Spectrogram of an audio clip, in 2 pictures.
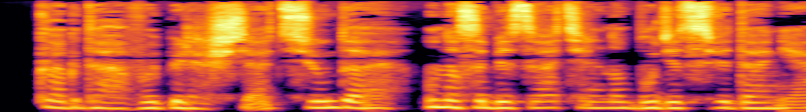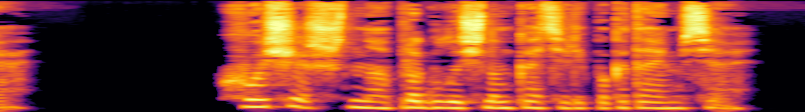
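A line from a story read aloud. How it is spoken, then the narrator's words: Hoarse close whisper. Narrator (Russian): Хрипло прошептал мне в губы Макаров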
